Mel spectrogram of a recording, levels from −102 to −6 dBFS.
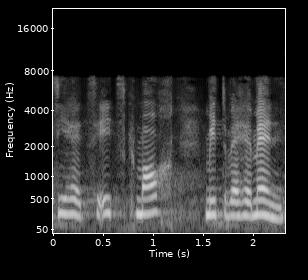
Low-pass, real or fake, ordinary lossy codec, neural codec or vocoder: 7.2 kHz; fake; none; codec, 16 kHz, 4 kbps, X-Codec, WavLM features, trained on Multilingual LibriSpeech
